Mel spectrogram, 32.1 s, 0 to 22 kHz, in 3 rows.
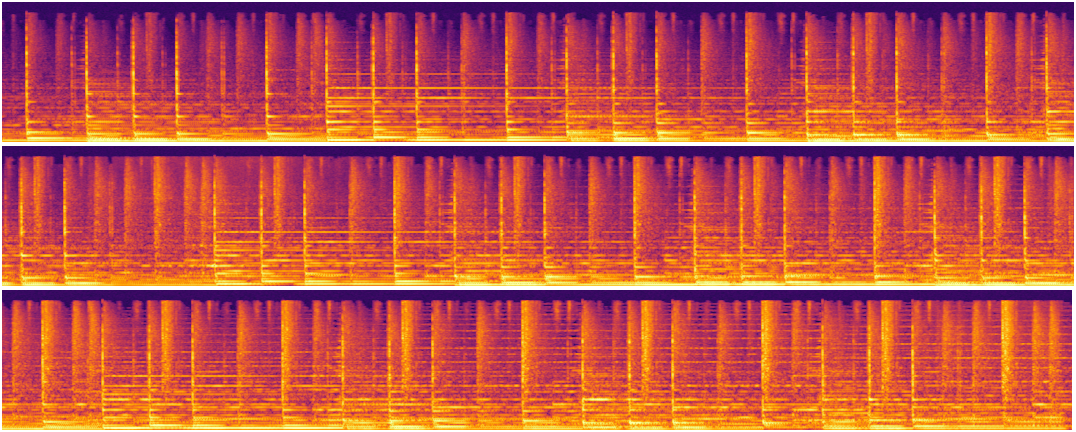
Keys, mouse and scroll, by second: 0.7-1.6 drag, 3.0 shift+click, 3.8 click, 5.2 click, 6.1 click, 6.2 click, 6.5 5, 7.0 click, 7.2 click, 7.3 5, 8.3 click, 9.8 click, 14.9 click, 17.6 alt+middle click, 19.1 alt+middle click, 20.0 click, 24.4 click, 25.3 scroll, 27.3 click, 28.5 right click, 31.5 click.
